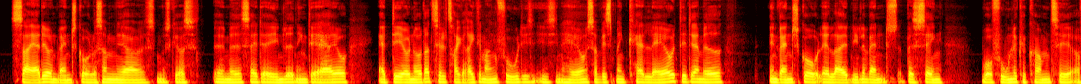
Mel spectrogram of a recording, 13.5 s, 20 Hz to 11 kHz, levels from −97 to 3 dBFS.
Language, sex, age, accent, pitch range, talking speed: Danish, male, 30-49, native, 105-120 Hz, 230 wpm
